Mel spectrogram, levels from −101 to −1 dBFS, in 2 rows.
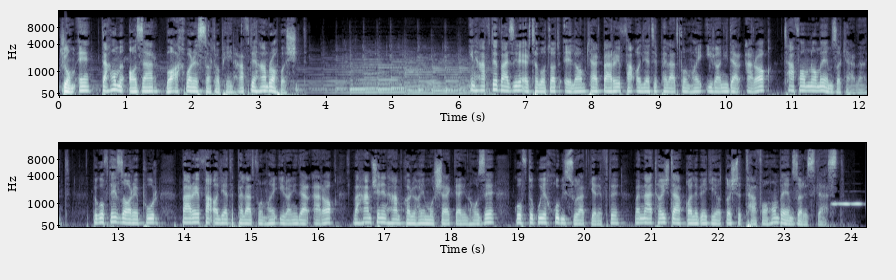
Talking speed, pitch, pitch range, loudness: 145 wpm, 125 Hz, 110-140 Hz, -21 LUFS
